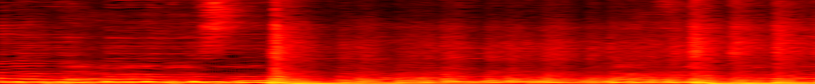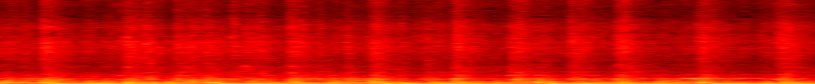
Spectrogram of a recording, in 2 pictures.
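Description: Samba enredo played by a samba school band: a pitched melody at first, then about a second and a half in the percussion section comes in with a loud hit. From about three and a half seconds deep bass drums beat a steady samba rhythm under it.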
